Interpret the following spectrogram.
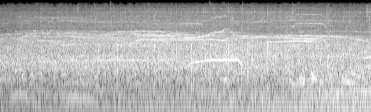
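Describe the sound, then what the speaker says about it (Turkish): A packed stadium crowd at a Turkish Language Olympiad event in Erzincan cheers and applauds teachers, a continuous roar with whistles and shouts rising slightly, while an announcer speaks over it. "Onları buradan coşkuyla, sevgiyle alkışlıyoruz"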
